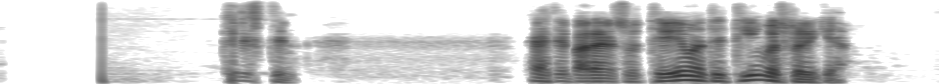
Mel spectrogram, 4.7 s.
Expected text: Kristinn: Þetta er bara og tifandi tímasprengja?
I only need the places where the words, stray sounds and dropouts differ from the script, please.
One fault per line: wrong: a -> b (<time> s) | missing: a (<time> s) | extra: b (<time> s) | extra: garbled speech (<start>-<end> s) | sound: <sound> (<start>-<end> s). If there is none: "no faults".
extra: eins (3.1 s)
